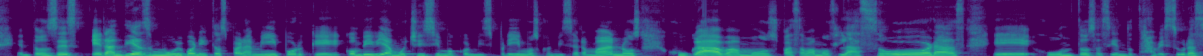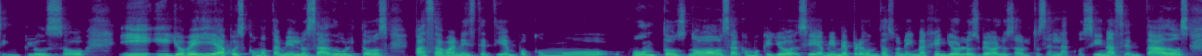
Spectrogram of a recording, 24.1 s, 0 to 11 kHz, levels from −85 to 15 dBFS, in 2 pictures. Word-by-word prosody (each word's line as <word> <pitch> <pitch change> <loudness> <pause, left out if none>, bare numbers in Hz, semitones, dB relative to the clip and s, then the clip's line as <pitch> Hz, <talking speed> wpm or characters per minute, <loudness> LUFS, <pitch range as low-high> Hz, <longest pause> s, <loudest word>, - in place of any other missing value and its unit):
Entonces, 175 +4 -1
eran 230 +4 +5
días 235 0 +5
muy 230 +2 +4
bonitos 275 -1 +1
para 205 -8 0
mí, 195 +4 0
porque 175 -6 -2
convivía 195 +3 +3
muchísimo 220 -2 -3
con 165 -3 -6
mis 160 0 -9
primos, 205 +1 -4
con 200 +1 -14
mis 175 0 -12
hermanos, 195 +3 +1 0.3
jugábamos, 185 -5 +4
pasábamos 195 +2 -3
las 165 -2 -1
horas, 215 +3 +4 0.3
eh, 175 -2 -1
juntos 205 -2 -2
haciendo 185 0 -6
travesuras 190 +1 -4
incluso, 195 +3 -4 0.3
y 220 -1 0
y 205 -2 -2
yo 210 +1 +4
veía 235 +1 +5
pues 225 -4 -1
como 215 +2 -5
también 195 -1 0
los 200 0 -2
adultos 210 -1 0 0.2
pasaban 190 +2 +1
este 200 +1 -4
tiempo 190 +1 -5
como 165 - -5
juntos, 260 -9 0
¿no?, 230 +8 +3
o 245 - +1
sea, 210 -1 -3
como 200 -3 -6
que 180 -1 -7
yo 210 +2 +2
si 215 -2 -1
a 200 - 0
mí 215 +2 -1
me 260 +3 +1
preguntas 205 -2 -3
una 210 -1 -5
imagen 200 +4 -2
yo 205 -1 +3
los 205 -1 -1
veo 190 -1 +1
a 190 - +1
los 190 -1 -5
adultos 175 +3 -8
en 170 -2 -9
la 155 - -8
cocina 195 +8 -3
sentados 215 - +1
200 Hz, 155 wpm, -23 LUFS, 185-215 Hz, 0.3 s, eran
